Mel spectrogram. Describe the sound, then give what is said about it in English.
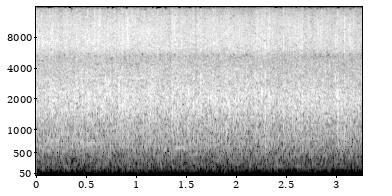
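A church audience applauds: a steady, dense wash of many hands clapping at once, evenly loud throughout with no voices on top. “Now just clap your hands for them. Give them a little round of applause.”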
